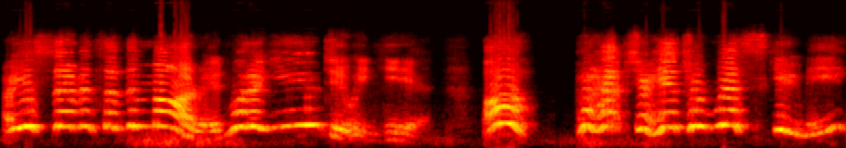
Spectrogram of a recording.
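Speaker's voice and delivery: very high, lilting, swooping character voice. A game master voicing a chained figure addressing the party, in a fairly high voice. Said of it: "In a fairly high voice".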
